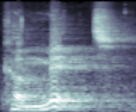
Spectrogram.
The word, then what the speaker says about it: commit: The stress is on the second part. We say commit.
